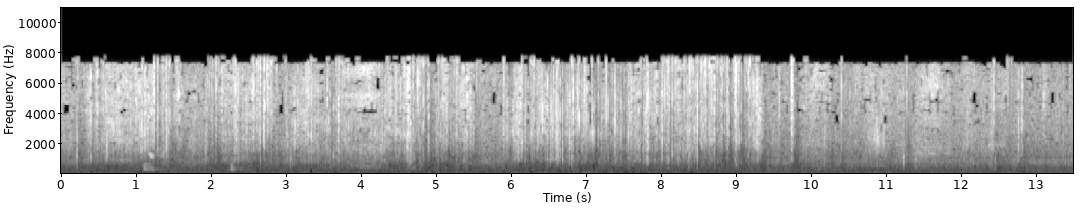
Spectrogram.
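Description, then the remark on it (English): Steady rustling and crinkling of thin Bible paper pages being turned and shuffled, a continuous soft papery hiss with small flicks throughout and no voices. “One of the most wonderful things someone could publish in mass would be Bibles that are not printed on Bible paper. So yeah, lick your fingers 1,000 times to get through this thing, and you can't write on them.”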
